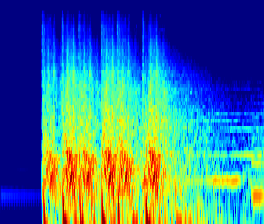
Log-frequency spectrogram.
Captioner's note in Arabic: طلقات نارية; موسيقى حزينة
